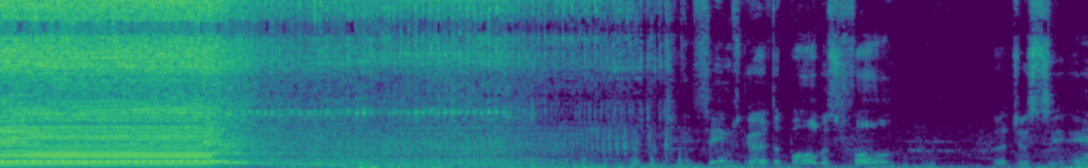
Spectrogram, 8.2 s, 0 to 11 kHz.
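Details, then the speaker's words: Echo PB230LN older handheld two-stroke blower that wouldn't rev up, running with a rock-hard purge bulb after new fuel line and filter; steady high buzz holding even revs a couple of seconds before shutting off; it's going, working. "It's going. It's working."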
